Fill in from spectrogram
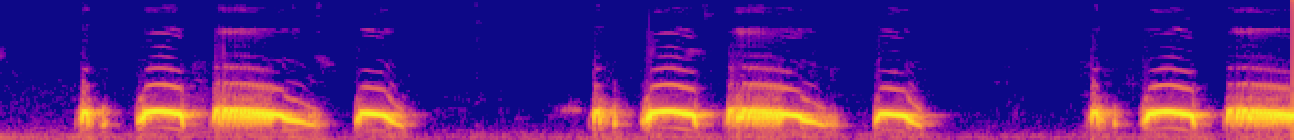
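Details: Male spotted dove calling as a decoy to attract wild doves, no background noise: a four-coo phrase repeated three times at steady intervals, each with a short lead note, rounded coo, long falling coo and clipped end.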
